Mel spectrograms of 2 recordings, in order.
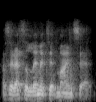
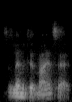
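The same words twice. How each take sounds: First: Saying it again louder so the host can hear; repeating it louder after a "Huh?"; a clearer, louder repeat of the answer. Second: Soft, low-volume answer that gets lost; half-heard reply, quiet and falling; quiet first try of "limited mindset"; faint answer. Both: Real, not acted.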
